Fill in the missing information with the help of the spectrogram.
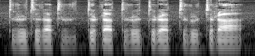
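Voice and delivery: トゥルトゥラ repeated fast, flicking the tongue tip on each ル and ラ; rolled r drill. Shown as a demonstration. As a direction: rattle off トゥルトゥラトゥルトゥラ quickly with a tapped r. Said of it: "やり方としては".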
